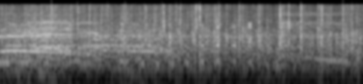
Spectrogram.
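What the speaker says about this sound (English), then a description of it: "So if you give me a big round of applause to show our appreciation." Wedding reception guests break into loud applause and cheering, a dense wash of clapping with whoops that swells at the start, then eases into scattered claps and crowd chatter.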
